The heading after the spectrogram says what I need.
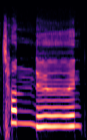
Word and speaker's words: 첫눈: 일단 시옷 끝에서 발음될 수 있어요? 안 돼요. 시옷 안 돼. 그러면은 음끝 디귿으로 바꿔야겠네. 첫눈 그 다음에 어때? 디귿이 뒤에 있는 니은 때문에 니은으로 바뀌어서 첫눈 이렇게 돼야겠네. 최종 발음 첫눈. 요렇게요.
